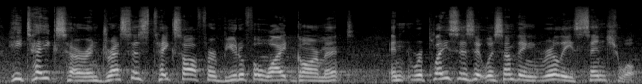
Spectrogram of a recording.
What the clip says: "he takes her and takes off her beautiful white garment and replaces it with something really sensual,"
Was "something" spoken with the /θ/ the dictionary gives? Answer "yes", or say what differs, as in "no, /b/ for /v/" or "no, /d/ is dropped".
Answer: yes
